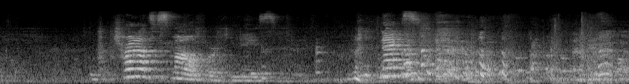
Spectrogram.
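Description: A young woman speaks with animation, heard from a distance in a hall.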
